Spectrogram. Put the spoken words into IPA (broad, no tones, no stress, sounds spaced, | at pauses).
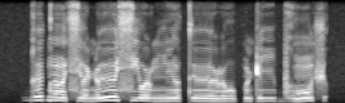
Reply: ɡ ʏ d̪ ə̃ː sʲ ʊ ə̯ ɳ ʏː sʲ j o ɭ ŋ ĩ ə̯ t̪ ʏː ɭ ʊː p ə̃ ʈ iː b ɣ õ ʃ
